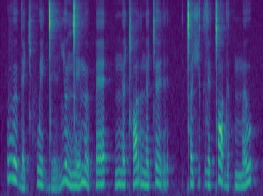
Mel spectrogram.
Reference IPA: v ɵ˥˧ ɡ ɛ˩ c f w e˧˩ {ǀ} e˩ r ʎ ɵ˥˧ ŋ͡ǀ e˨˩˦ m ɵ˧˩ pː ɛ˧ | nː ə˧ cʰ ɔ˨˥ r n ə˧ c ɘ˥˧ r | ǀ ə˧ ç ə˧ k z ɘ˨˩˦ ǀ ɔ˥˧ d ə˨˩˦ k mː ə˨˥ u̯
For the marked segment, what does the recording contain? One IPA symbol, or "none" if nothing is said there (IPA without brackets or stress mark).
ɡ͡ǀ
